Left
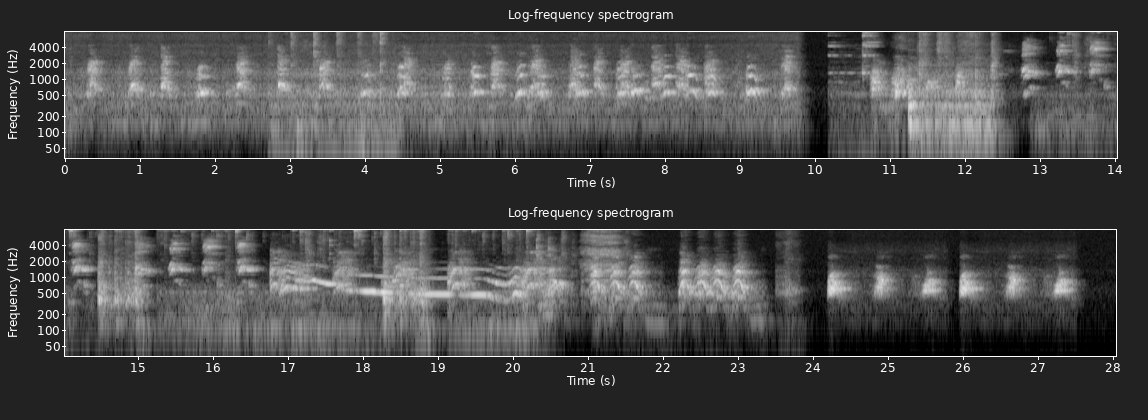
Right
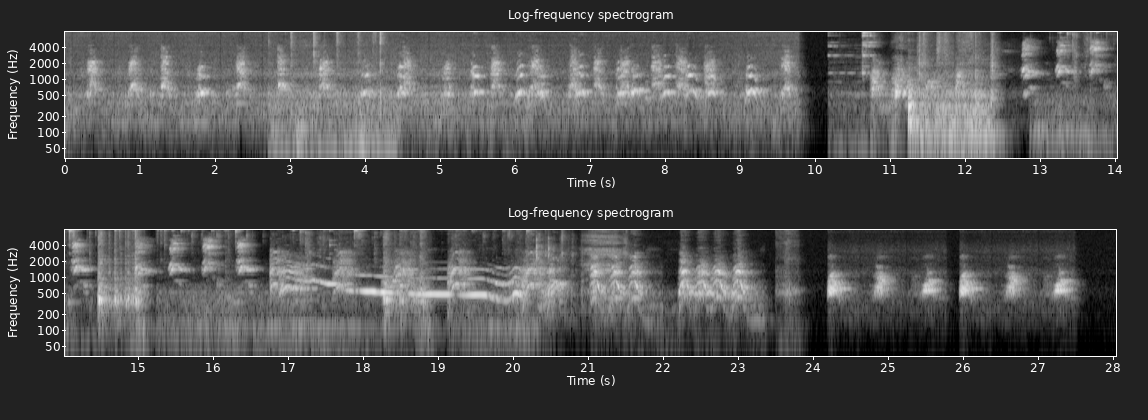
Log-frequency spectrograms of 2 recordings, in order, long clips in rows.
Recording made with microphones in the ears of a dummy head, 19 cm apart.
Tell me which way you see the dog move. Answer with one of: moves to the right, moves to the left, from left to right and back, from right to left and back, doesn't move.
doesn't move.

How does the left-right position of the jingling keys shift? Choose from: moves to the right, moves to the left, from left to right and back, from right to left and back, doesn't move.
moves to the left.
